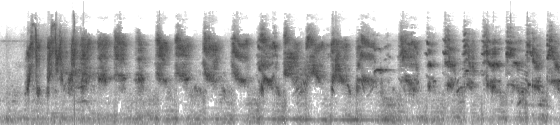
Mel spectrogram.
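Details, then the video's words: A monkey described as hurt and crying loudly: shrill, strained screaming squeals repeated rapidly, about two per second, with hardly a pause between them, filling the whole stretch. "Look So Hurt Cry Loudest"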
